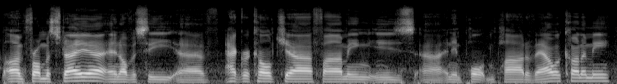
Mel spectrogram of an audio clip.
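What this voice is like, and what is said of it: Australian accent. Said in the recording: “The gentleman I sat down and had a great time with was from Australia ... I just couldn't resist interviewing him, mainly because of his accent.”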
